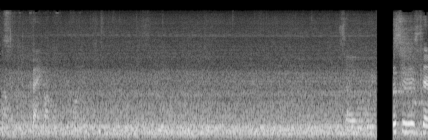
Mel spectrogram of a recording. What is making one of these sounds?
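A refrigerated food counter hums steadily.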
